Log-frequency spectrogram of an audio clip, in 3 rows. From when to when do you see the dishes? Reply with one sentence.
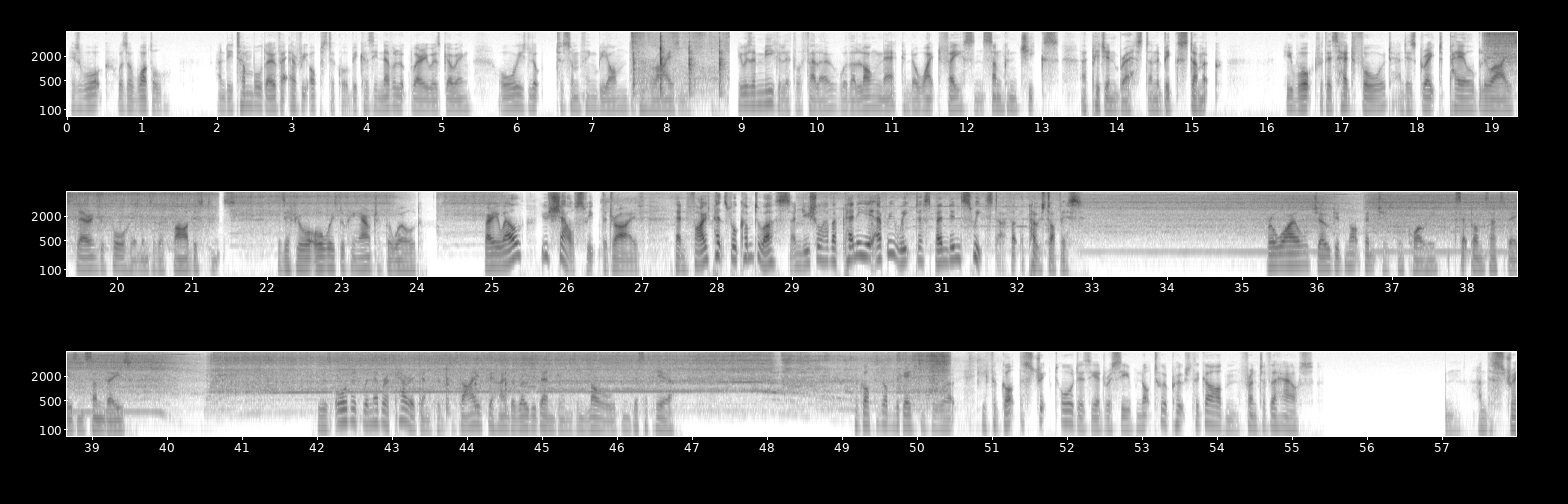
You can't hear the dishes here.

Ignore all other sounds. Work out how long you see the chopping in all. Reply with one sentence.
You can hear the chopping for 4 seconds altogether.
